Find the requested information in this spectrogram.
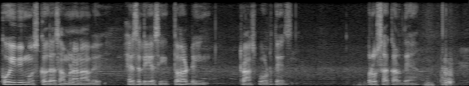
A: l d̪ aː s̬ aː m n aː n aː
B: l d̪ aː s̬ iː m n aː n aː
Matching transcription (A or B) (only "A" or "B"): A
